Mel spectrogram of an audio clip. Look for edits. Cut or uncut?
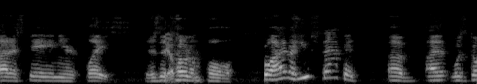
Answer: cut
